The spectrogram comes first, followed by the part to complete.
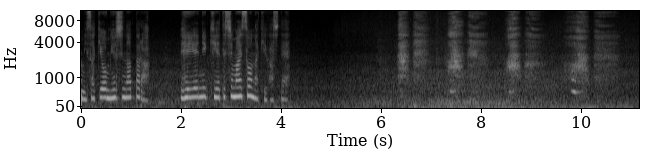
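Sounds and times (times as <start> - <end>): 
speech: 0.0 - 4.2
low hiss: 0.0 - 11.1
heavy panting after running: 6.3 - 10.5.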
